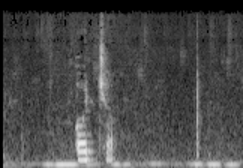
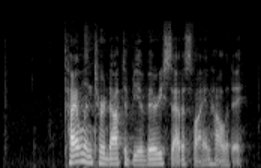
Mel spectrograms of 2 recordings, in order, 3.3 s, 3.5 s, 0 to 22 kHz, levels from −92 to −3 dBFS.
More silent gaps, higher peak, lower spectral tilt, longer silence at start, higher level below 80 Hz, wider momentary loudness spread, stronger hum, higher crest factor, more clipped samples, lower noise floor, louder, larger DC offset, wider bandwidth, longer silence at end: neither; first, -2 dBFS vs -6 dBFS; about the same, -5 dB/octave vs -6 dB/octave; second, 0.05 s vs 0.85 s; first, -46 dBFS vs -68 dBFS; first, 22 LU vs 11 LU; neither; about the same, 20 dB vs 24 dB; neither; second, -42 dBFS vs -76 dBFS; first, -20 LUFS vs -29 LUFS; neither; first, 16.5 kHz vs 12.5 kHz; second, 0 s vs 0.3 s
